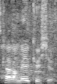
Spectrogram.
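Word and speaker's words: Karamell-Küche: hard but um it's called the um vas caramel cush have you got that yes I was right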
